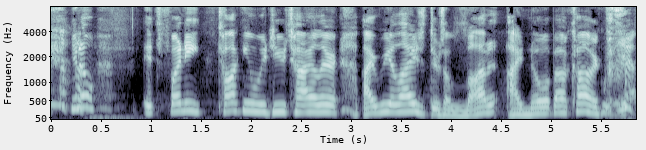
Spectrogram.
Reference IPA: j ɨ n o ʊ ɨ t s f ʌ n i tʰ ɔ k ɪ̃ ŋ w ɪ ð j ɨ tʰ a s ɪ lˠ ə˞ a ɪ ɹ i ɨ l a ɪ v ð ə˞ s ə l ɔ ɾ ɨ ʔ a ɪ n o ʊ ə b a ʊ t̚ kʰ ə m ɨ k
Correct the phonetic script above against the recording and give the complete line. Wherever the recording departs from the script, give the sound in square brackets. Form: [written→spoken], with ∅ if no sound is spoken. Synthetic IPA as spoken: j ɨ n o ʊ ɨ t s f ʌ n i tʰ ɔ k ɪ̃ ŋ w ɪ ð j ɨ tʰ a [s→∅] ɪ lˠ ə˞ a ɪ ɹ i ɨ l a ɪ [v→z] ð ə˞ [s→z] ə l ɔ ɾ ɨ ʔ a ɪ n o ʊ ə b a ʊ t̚ kʰ [ə→ɑ] m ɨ k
